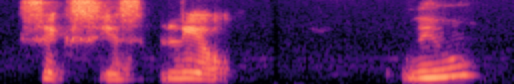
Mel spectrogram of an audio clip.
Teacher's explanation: the sound is dropping like, yeah, the fourth tone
